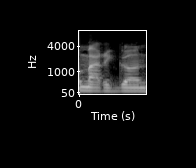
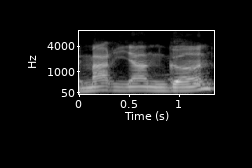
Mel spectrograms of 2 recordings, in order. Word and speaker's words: Marianne Gones: dit il son nom c'est pas marie gones c'est marianne gones sais juste que quand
